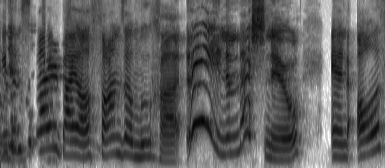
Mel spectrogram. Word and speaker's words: Mucha: Mucha. People call him Mucha, and it's Also in my pronounced wrong.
